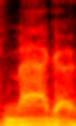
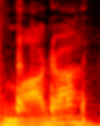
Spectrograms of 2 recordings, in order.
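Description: First: The first vowel sounds like the one in maggot. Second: The first vowel sounds like the one in mama. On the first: It echoes an insulting word. "that sounds too much like maggot" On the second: It avoids echoing an insulting word. "which sounds kind of like mama or something"

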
